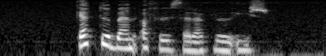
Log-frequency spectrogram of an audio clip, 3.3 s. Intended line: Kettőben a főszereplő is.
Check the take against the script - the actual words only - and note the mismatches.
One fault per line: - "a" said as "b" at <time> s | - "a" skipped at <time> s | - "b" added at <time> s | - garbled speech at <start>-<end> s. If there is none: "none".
none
